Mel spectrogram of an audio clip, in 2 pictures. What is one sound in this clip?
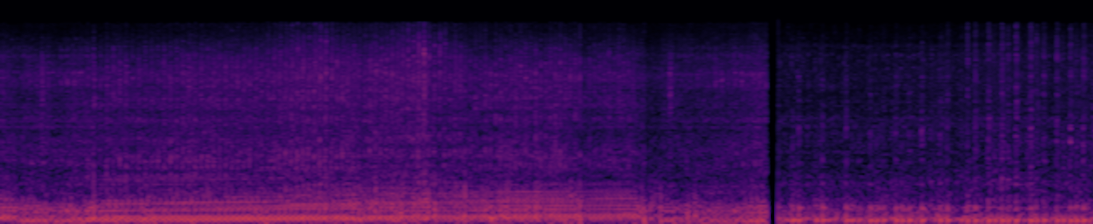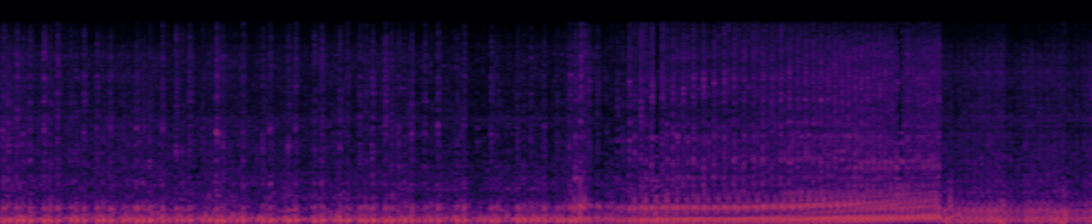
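A motorcycle engine revs up, rising in pitch as it speeds up.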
